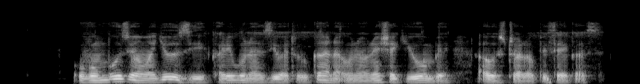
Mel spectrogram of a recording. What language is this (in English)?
Swahili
